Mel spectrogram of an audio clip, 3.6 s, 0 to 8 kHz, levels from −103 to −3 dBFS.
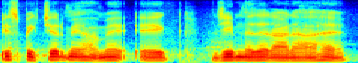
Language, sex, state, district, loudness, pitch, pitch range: Hindi, male, Assam, Kamrup Metropolitan, -16 LUFS, 100 Hz, 95-105 Hz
